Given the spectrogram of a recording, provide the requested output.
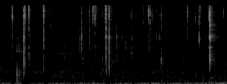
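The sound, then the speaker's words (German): Tesafilm adhesive tape crackles and rips in a series of short, sharp, crinkly bursts as it is put over wire connections, fairly quiet, with uneven rhythm and no voices. “Da machen wir jetzt ganz einfach wieder Tesafilm drauf.”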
